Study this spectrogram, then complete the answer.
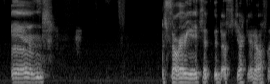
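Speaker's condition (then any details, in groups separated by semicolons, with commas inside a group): Cerebral palsy; first word not said quite right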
